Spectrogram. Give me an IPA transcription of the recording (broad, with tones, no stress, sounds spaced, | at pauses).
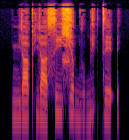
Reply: m j a˦ pʰ j a˥˧ s i˦ ɕ ə˦ b u˧ b i˦ ʔ t̪ e˦ ʔ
